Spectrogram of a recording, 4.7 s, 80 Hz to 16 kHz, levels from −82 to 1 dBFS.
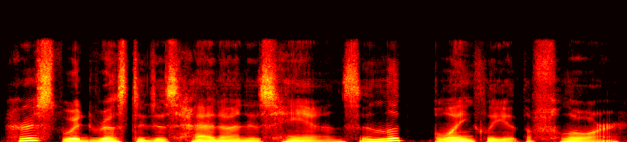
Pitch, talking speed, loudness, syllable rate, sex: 150 Hz, 165 wpm, -17 LUFS, 3.8 syllables/s, female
